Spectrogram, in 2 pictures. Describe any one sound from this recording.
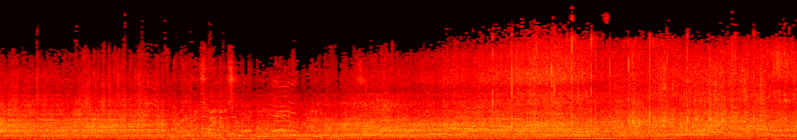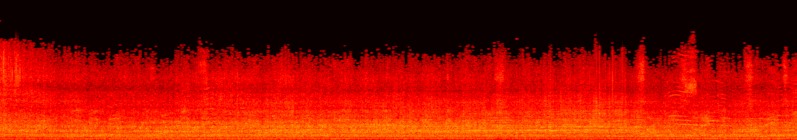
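Engines rev up and down as the cars take the turns.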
